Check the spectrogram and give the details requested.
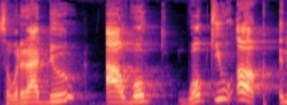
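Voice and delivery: yelling. Explaining to another speaker why he woke him up: yelling. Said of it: "Are you yelling at me?".

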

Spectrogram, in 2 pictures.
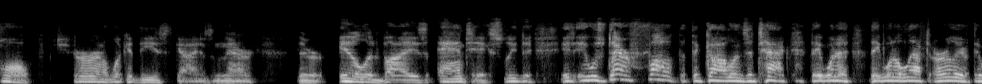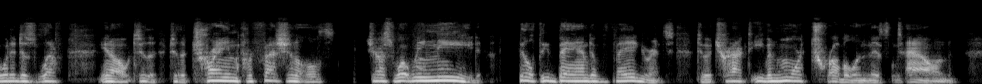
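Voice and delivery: put-on angry man's voice. Telling the players a scene, voicing the angry guy who sees them, angry man character. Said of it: "the angry guy".

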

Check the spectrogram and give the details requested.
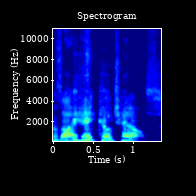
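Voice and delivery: shrill, very high, loud yell. Retelling a student's outburst at practice: imitating a girl yelling. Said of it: "she yelled it very loud".

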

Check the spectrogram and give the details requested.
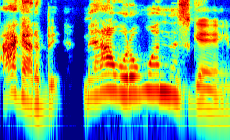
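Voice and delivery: put-on heated outburst. Retelling raging at a tv game show as a kid: imitating own past raging. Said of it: "raging at it and being like".

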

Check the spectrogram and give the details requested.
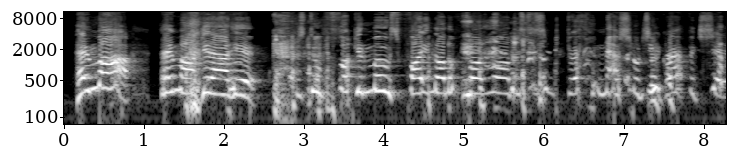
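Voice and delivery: put-on high-pitched New Jersey accent. Retelling a video of two moose fighting, the man filming calls to ma: new jersey accent. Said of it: "He sounds like he's from New Jersey".

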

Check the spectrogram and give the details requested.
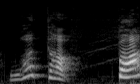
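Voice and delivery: sudden, high-pitched, loud yelled outburst. Retelling how a temp at the office reacted to news: imitating someone yelling. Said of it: "drops her shit on the ground and just yells".

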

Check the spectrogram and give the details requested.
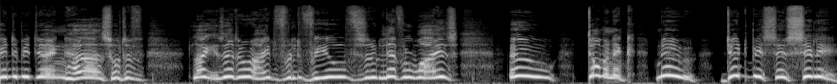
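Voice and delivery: loud, shouty woman's voice. Showing how the partner character will sound in the reading, shouty woman's voice. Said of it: "She's got quite a sort of shouty voice".

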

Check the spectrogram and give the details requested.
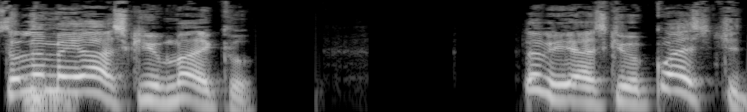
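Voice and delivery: Russian-accented mafia boss voice. Addressing another person on the show, in a Russian Godfather impression. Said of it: "why am I trying to sound like the fucking Godfather".

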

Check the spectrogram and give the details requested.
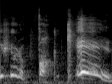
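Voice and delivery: very high, shrill, enraged scream. Describing a scene from a show, imitating a man screaming while slamming the table. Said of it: "He starts slamming the table".

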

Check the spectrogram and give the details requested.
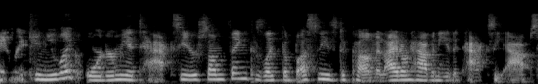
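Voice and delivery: ordinary talk, nothing marked

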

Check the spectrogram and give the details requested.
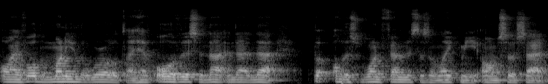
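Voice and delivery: ordinary talk, nothing marked

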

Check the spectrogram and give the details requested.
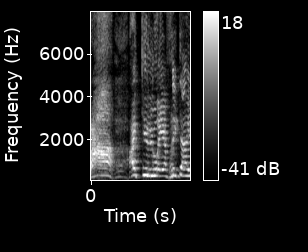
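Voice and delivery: mock, slow, high-pitched, drawn-out screaming yell. Picturing a fighter pacing the blue corner: imitating Hamzat screaming. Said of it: "walking around screaming".

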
